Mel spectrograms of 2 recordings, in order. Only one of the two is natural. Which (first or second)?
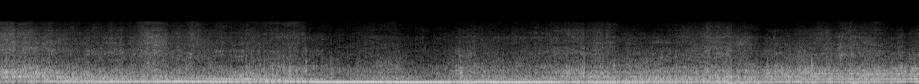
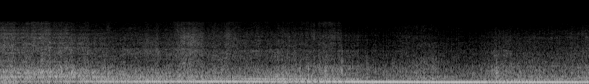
second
